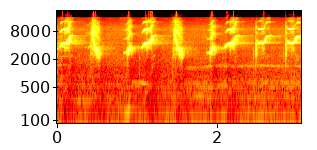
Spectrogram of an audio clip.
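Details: Long-tailed shrike singing in the 'ngeplong' style, played as a lure so other shrikes sing often: bright, high chirps, some rising and some falling, delivered in a quick uneven series of about eight notes.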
